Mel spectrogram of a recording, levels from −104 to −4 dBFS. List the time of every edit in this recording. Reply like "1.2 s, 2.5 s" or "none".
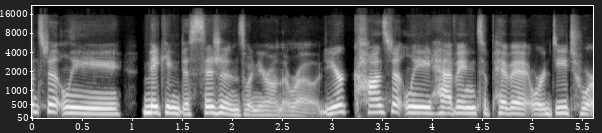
1.0 s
